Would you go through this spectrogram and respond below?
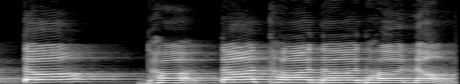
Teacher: ये दांत से छूकर निकल रहे हैं तो ये दंत्य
